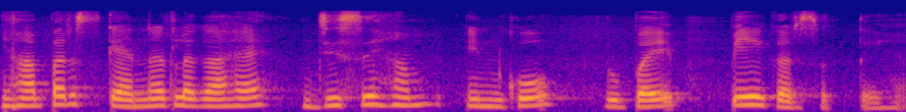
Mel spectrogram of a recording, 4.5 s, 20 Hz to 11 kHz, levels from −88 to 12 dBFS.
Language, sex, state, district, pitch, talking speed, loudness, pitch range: Hindi, female, Uttar Pradesh, Lalitpur, 215 Hz, 170 wpm, -17 LUFS, 195-235 Hz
